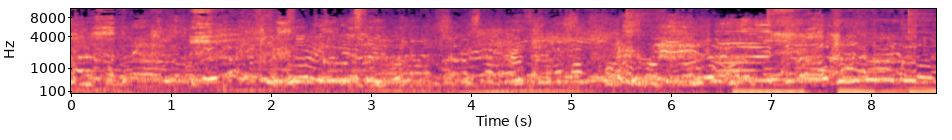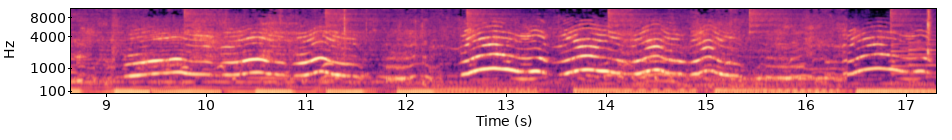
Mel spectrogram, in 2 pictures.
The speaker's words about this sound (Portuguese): A tristeza de familiares e de amigos se misturam ao choro da mãe.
